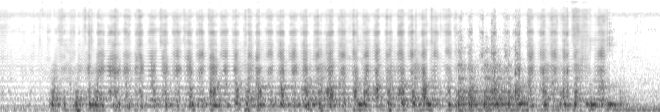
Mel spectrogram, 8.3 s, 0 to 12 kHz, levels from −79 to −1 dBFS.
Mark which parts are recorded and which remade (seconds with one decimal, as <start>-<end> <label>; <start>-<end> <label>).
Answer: 0.0-5.7 remade; 5.7-6.6 recorded; 6.6-7.6 remade; 7.6-8.3 recorded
